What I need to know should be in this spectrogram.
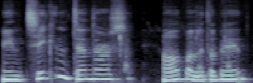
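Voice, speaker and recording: A woman game streamer reads visual novel dialogue aloud and chats about it while playing, with game music behind her. Her voice is mellow, medium-pitched, and moderately paced.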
